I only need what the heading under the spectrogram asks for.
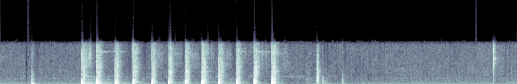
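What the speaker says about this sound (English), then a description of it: "Hammer the tar out of it." A rapid run of about a dozen sharp metallic hammer strikes setting a snap into leather, evenly paced, then a few slower taps and a final lone hit after a pause.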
